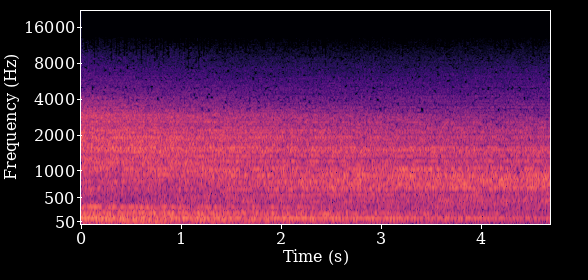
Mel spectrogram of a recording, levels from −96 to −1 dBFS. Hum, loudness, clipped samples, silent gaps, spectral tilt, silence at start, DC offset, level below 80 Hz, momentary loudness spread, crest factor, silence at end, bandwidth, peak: none; -27 LUFS; under 0.1%; none; -6 dB/octave; 0 s; under 0.1%; -42 dBFS; 4 LU; 16 dB; 0 s; 10 kHz; -10 dBFS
